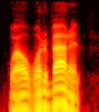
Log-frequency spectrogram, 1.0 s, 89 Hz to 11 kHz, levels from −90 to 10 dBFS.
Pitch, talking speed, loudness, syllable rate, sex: 100 Hz, 180 wpm, -17 LUFS, 7.4 syllables/s, male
